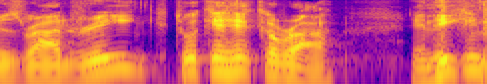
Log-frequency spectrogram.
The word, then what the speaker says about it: Twakihikira: It's pronounced Twakihikira.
